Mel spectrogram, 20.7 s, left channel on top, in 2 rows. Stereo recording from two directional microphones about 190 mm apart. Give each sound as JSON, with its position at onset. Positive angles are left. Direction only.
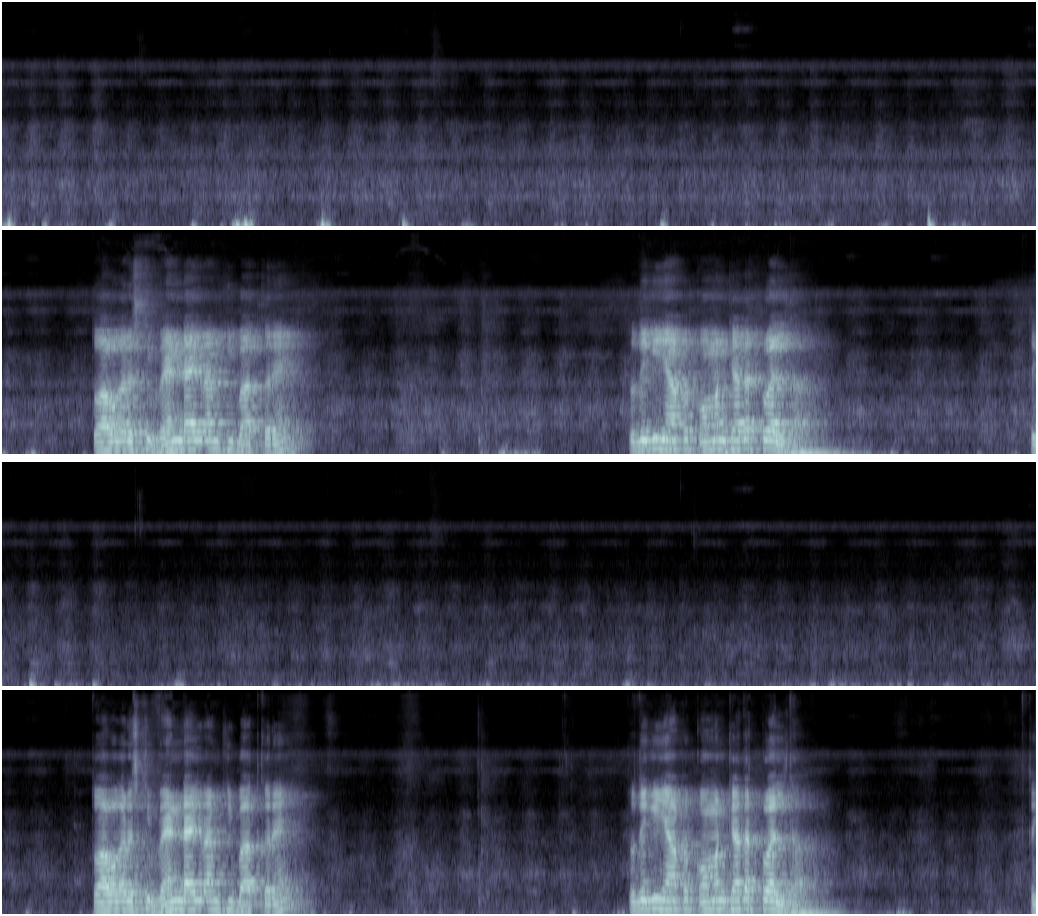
{"t": 11.2, "sound": "speech", "side_deg": -40}
{"t": 16.6, "sound": "a man's voice", "side_deg": -45}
